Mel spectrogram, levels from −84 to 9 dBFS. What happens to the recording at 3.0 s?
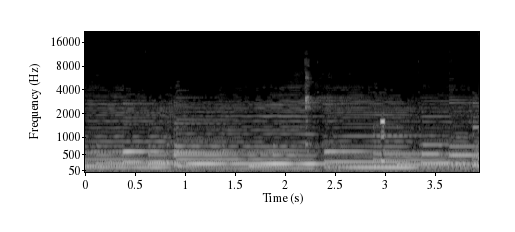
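A corrupt frame decoded at 2.97 to 3.01 s: a short run of a few compressed frames had flipped bits, and the decoder played them anyway. Misread gains and codes throw energy to the wrong frequencies, producing a brief, loud chirp, squeak or burst of noise peaking near -5 dBFS.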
